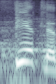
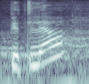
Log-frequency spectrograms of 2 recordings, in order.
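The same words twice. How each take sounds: First: The stress falls where local speakers put it. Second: The stress falls where Russian would put it. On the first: The speaker calls it right. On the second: The speaker calls it wrong.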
